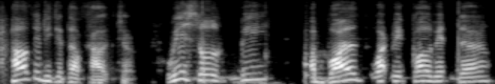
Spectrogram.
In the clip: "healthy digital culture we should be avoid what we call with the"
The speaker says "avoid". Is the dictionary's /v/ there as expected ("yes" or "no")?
no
